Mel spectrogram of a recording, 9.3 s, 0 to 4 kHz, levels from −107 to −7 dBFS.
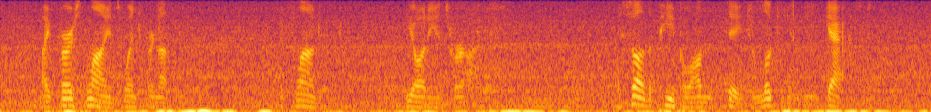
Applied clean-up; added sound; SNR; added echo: none; Cricket; -5 dB; none.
